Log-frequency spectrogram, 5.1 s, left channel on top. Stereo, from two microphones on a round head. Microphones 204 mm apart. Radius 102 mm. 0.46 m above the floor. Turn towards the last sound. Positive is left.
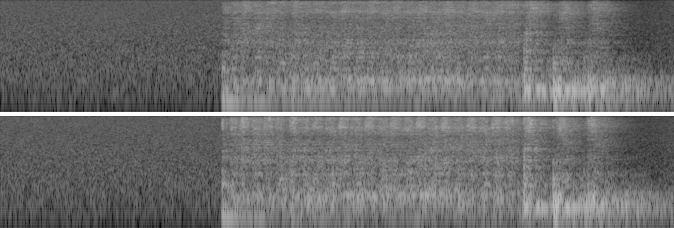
turn(degrees=-65)  # may be behind; listen again after turning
